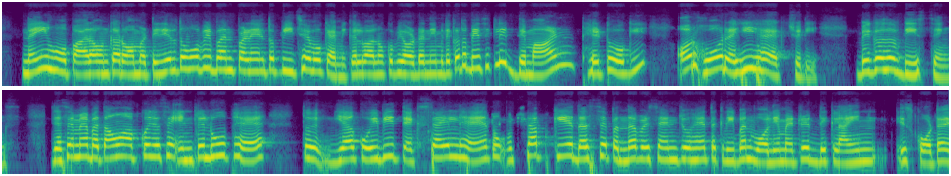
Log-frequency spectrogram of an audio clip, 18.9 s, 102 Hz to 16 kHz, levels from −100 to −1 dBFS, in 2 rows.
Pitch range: 235-300 Hz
